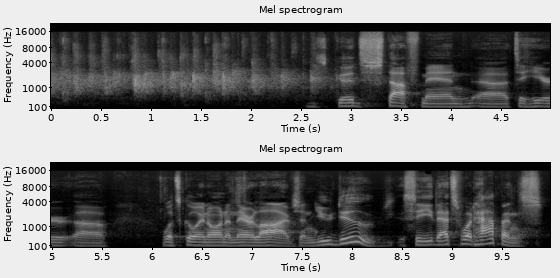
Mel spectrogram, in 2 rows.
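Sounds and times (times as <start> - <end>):
audience clapping: 0.0 - 3.3
speech: 2.7 - 9.9.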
